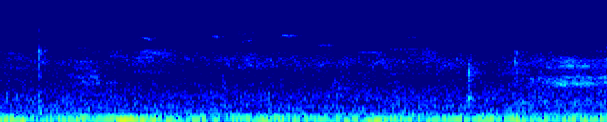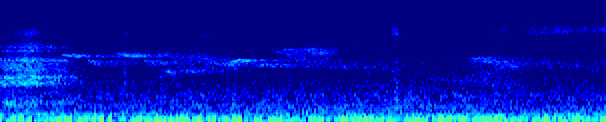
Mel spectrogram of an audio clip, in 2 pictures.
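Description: Small birds chirping here and there over a steady low rumble of outdoor background noise.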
